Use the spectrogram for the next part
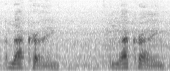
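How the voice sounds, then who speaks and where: A man's voice: medium pitch, measured pace, noisy background. Male game streamer, rambling and complaining, mid-range voice. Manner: rambling, complaining, fills with "you know". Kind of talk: live gameplay commentary.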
